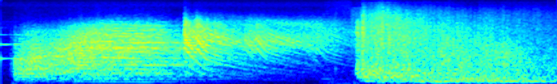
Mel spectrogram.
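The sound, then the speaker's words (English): A ship blowing up after opening fire: three heavy explosions, each a loud booming burst trailing into a long rumbling decay, with the last blast the most forceful. “And I do like that the recap just ends with the ship blowing up.”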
